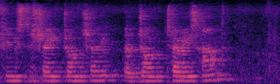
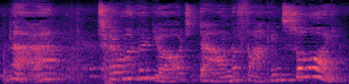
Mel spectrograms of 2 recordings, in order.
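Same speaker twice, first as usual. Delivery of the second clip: Cockney geezer; 5 semitones higher, much slower than usual. Retold or imitated. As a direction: bark it like a Cockney doorman. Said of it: "this big Cockney geezer said".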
